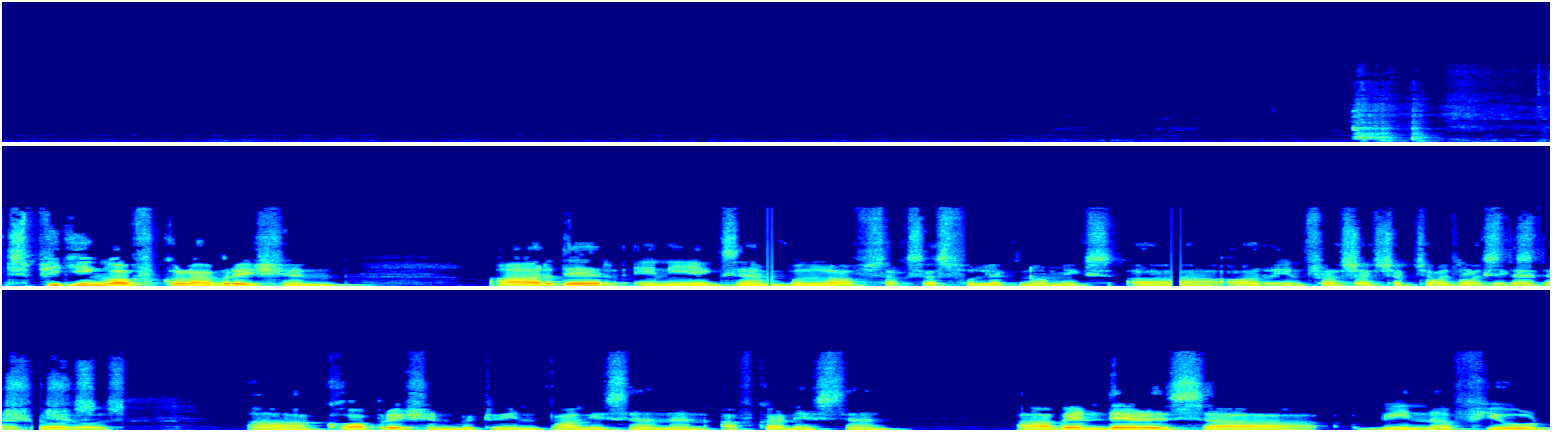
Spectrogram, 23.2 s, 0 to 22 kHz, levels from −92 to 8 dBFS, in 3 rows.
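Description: A speech recording in which short, hard-edged holes of silence interrupt the sound at 3.48–3.51 s, 5.51–5.54 s, 7.54 s, 9.56 s (between "of collaboration" and "are there any"), 11.57–11.59 s, 13.58–13.63 s and 15.63–15.67 s. These are gaps between stream segments: the timestamps of consecutive 2-second segments fail to meet, and the player fills each gap, between roughly 5 and 47 ms, with silence. Nothing is lost. From 14.46 to 16.08 s a second full-band copy of the speech trails the original by about 150 ms, around 5 dB quieter, dry and with abrupt onset and end. This doubled audio track is likely the same signal captured a second time through a slower path and mixed back in.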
